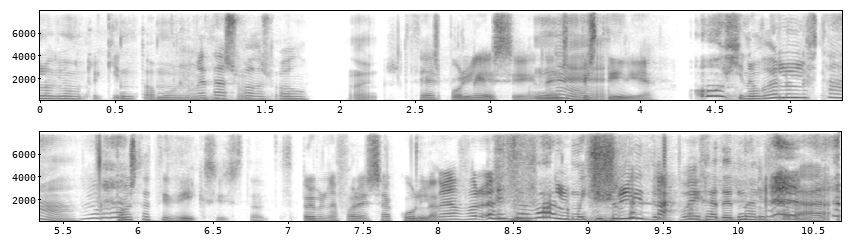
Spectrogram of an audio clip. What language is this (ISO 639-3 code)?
ell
